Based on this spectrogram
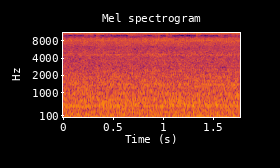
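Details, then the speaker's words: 2008 Dodge 5.7 Hemi after A/C compressor clutch replacement, A/C switched on: loud, even engine idle with a smooth, steady whir as the clutch engages and spins faster, no knocks or squeals; normal idle with A/C on. "Go ahead and engage the AC. You'll see it start spinning a lot faster."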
